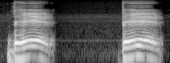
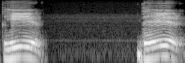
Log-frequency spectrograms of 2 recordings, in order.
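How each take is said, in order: Both takes have the same delivery.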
